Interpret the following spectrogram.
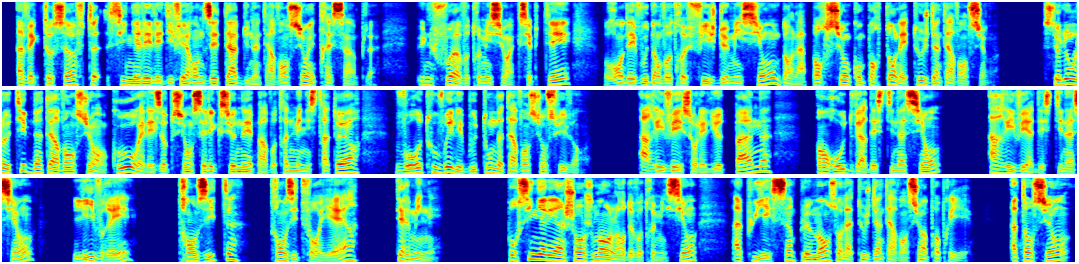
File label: e-learning; French; towsoft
